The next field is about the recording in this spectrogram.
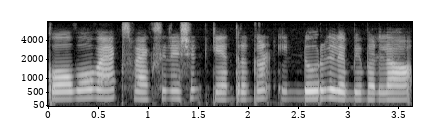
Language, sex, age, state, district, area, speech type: Malayalam, male, 30-45, Kerala, Kozhikode, urban, read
